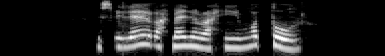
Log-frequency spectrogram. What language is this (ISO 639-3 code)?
ara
